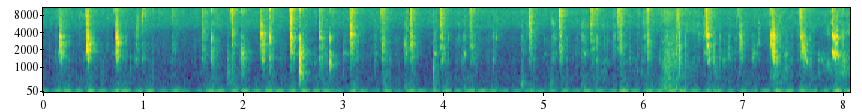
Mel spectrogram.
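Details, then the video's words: Kitten named Eden fiercely and eagerly lapping formula milk indoors, nearing the end of its bottle-milk days; quick wet smacking clicks about three per second, irregular, soft and close, with a low steady hum underneath. "새끼고양이 찹찹찹 a milk eating kitten"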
